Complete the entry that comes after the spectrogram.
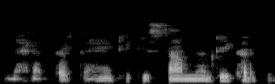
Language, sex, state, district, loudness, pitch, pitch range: Hindi, male, Bihar, Saharsa, -26 LUFS, 90 Hz, 85-95 Hz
